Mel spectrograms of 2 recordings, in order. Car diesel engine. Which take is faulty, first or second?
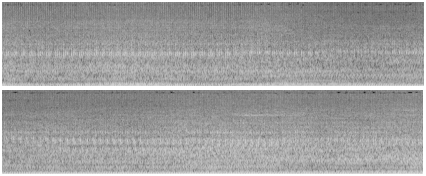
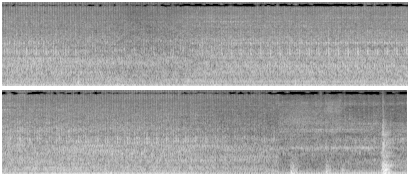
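second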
